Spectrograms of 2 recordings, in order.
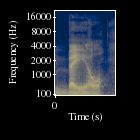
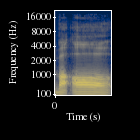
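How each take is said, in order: First: It is said in a Southern US accent. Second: It is said in a plain, neutral accent.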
